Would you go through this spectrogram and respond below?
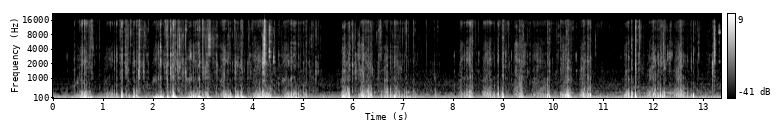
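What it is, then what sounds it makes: Dry bar soap being shaved. A round, solid, dry pink bar of soap is held in one hand and shaved with a utility knife blade, curls flaking off. Dense, irregular scraping and crinkly crunching come from the blade biting into the soap. The sound sits mostly low with a steady low hum underneath.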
